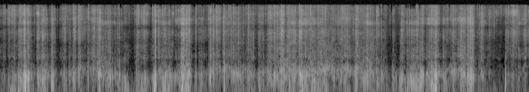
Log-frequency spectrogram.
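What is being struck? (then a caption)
Polystyrene foam ball. A solid, hand-sized white polystyrene foam ball is held in both hands and scratched and tapped with long glittery acrylic nails. The result is a quiet, close, continuous run of dry, crunchy scratching and soft tapping, with energy concentrated in the low and low-mid range and very little high content. Brief taps stand out against the steady rasp.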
